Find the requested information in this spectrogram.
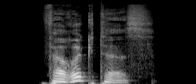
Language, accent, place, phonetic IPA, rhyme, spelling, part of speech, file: German, Germany, Berlin, [fɛɐ̯ˈʁʏktəs], -ʏktəs, verrücktes, adjective, De-verrücktes.ogg
- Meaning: strong/mixed nominative/accusative neuter singular of verrückt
